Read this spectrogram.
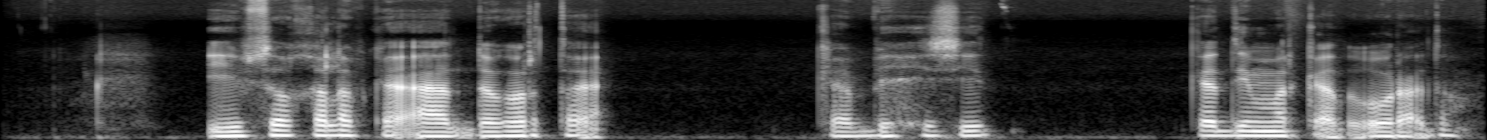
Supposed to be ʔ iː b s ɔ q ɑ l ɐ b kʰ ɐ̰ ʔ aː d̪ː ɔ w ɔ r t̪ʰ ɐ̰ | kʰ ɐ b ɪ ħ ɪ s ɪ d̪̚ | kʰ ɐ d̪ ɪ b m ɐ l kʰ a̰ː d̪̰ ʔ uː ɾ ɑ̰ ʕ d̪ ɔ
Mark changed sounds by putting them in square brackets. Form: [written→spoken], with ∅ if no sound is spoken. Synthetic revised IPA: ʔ iː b s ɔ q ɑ l ɐ b kʰ ɐ̰ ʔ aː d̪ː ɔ [w→ɣ] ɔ r t̪ʰ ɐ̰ | kʰ ɐ b ɪ ħ ɪ s ɪ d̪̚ | kʰ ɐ d̪ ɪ b m ɐ [l→r] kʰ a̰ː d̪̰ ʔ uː ɾ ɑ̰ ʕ d̪ ɔ

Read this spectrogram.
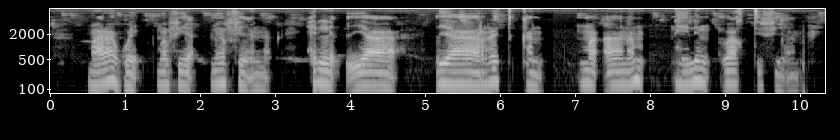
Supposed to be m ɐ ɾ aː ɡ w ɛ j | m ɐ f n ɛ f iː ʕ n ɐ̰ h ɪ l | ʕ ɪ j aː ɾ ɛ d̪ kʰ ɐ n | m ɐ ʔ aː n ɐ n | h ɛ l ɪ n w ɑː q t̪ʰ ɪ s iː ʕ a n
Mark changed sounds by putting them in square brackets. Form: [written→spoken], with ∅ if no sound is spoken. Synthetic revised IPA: m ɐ ɾ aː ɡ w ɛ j | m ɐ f [n→m] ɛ f iː ʕ n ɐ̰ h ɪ l | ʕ ɪ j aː ɾ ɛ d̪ kʰ ɐ n | m ɐ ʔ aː n ɐ n | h ɛ l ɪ n w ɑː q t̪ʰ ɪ [s→f] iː ʕ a n

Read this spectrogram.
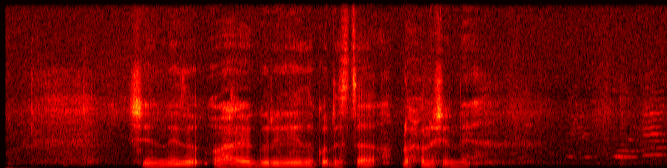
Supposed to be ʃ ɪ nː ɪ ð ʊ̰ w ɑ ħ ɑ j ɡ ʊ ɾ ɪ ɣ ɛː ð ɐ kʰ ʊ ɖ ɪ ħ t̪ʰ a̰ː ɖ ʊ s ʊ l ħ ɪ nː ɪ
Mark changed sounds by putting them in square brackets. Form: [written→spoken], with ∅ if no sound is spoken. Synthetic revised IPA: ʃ ɪ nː ɪ ð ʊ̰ w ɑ ħ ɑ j ɡ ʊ ɾ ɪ ɣ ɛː ð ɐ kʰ ʊ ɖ ɪ [ħ→s] t̪ʰ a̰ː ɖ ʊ [s→ħ] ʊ l [ħ→ʃ] ɪ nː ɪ

